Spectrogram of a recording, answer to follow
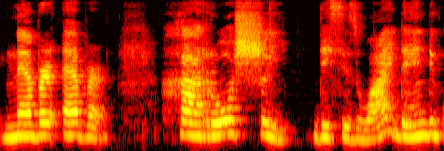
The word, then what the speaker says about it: хороший: And today's word is хороший. Хороший. Хороший. Хороший. Here you hear I after sha, right? Хороший. Хороший. But for some reason we write I.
